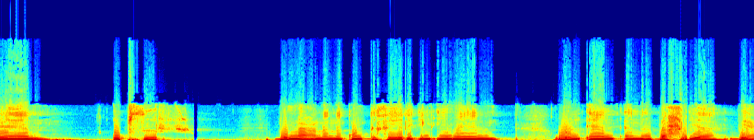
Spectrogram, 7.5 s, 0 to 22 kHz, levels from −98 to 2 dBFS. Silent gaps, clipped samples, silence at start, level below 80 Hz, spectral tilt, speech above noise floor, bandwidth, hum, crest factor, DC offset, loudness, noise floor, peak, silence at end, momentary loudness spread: none; under 0.1%; 0 s; -20 dBFS; -8 dB/octave; 25 dB; 8.2 kHz; none; 6 dB; 5%; -7 LUFS; -30 dBFS; 0 dBFS; 0 s; 15 LU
